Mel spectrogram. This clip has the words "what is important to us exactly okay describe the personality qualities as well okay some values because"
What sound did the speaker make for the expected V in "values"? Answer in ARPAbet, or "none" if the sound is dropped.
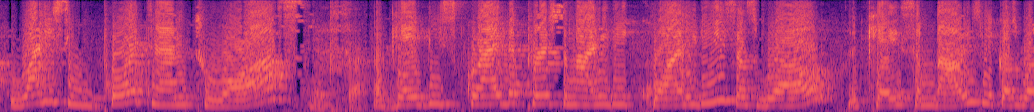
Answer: B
